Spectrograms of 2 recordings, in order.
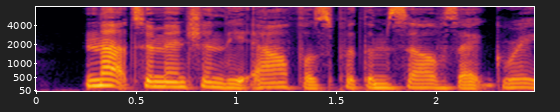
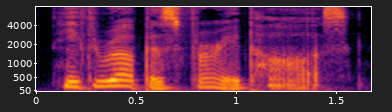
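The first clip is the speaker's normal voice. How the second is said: ordinary delivery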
